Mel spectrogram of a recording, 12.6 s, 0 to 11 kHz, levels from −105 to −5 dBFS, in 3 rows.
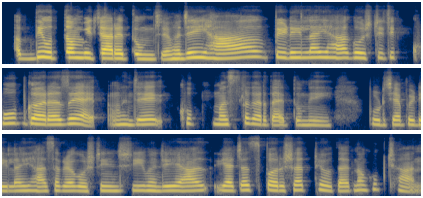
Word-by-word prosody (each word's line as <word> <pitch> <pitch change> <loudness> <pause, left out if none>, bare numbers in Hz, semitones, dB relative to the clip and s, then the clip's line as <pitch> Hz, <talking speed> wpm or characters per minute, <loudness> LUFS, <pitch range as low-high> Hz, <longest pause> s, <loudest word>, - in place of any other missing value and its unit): अगदी 205 +7 +1
उत्तम 255 -1 +5
विचार 225 -2 +6
आहेत 215 -1 +5
तुमचे, 190 -2 -1
म्हणजे 210 +5 +3
ह्या 245 +4 +4
पिढीला 250 0 +2
ह्या 255 -2 +2
गोष्टीची 240 0 -1 0.2
खूप 260 0 -4
गरज 220 -1 +4
आहे, 240 -2 +3 0.2
म्हणजे 215 +1 -1 0.2
खूप 250 -2 -8 0.3
मस्त 220 +4 -3
करताय 205 -5 -2
तुम्ही. 195 -2 -8 0.4
पुढच्या 210 -1 -3
पिढीला 200 -1 -3
ह्या 205 -2 -3
सगळ्या 200 -1 -2
गोष्टींशी, 205 +2 -5
म्हणजे 205 0 -2
ह्या 205 0 0 0.2
ह्याच्यात 215 +2 0
स्पर्शात 225 0 -1
ठेवतायेत 200 -5 -3
ना, 230 +1 -4
खूप 260 -1 -13
छान. - - -6
215 Hz, 150 wpm, -23 LUFS, 205-245 Hz, 0.4 s, विचार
